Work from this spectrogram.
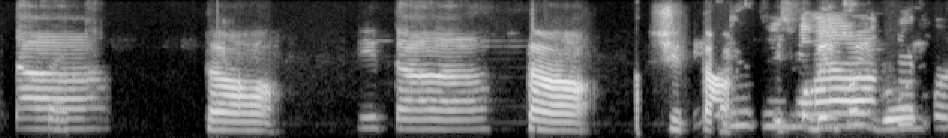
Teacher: ता बिलकुल सीधा निकलता है बारीक निकलता है। जबान की नोक को हमने सामने के ऊपर की दो दांतों की जड़ से लगाया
